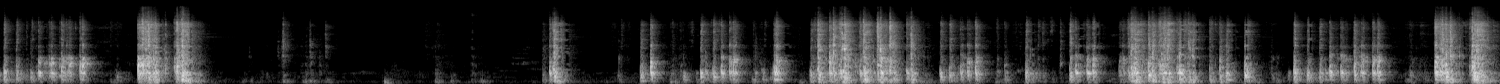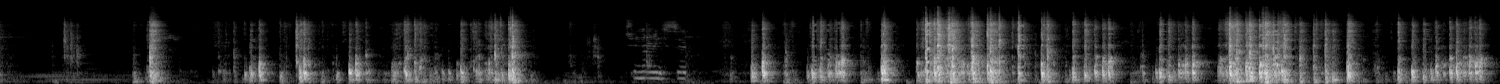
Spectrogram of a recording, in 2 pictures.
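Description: Hard plastic sport-stacking cups clattering in rapid bursts of clicks and clacks as they are stacked up into pyramids and swept back down, with brief pauses between sequences.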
